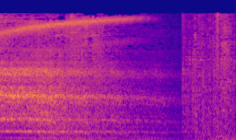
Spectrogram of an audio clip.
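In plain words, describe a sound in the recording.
A loud electronic energy blast roars and slowly fades.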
